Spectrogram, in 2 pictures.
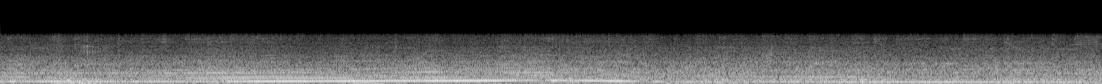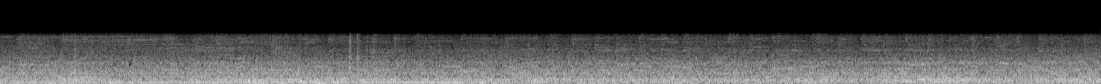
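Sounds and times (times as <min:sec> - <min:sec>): car engine accelerating: 0:00.0 - 0:22.0
road noise: 0:00.0 - 0:22.0.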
